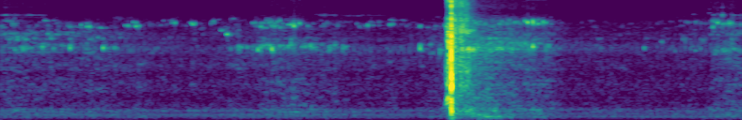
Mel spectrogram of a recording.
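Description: A golf club strikes a teed-up ball on a full tee shot: one sharp crack about four and a half seconds in, with faint high chirping in the background.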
